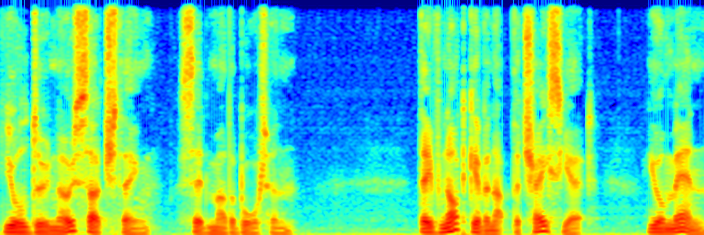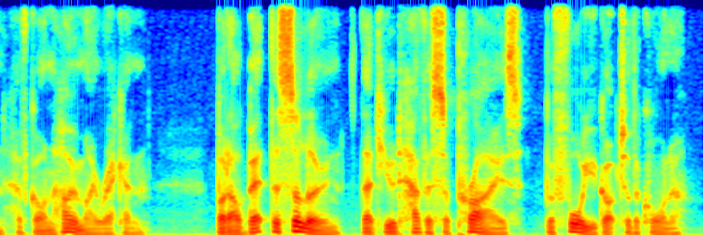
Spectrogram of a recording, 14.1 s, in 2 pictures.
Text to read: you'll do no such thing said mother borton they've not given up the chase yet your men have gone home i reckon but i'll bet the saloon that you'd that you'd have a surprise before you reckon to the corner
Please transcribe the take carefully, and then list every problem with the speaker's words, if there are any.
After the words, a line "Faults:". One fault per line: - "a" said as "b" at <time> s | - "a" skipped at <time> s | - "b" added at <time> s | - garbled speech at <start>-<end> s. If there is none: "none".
you'll do no such thing said mother borton they've not given up the chase yet your men have gone home i reckon but i'll bet the saloon that you'd have a surprise before you got to the corner
Faults:
- "that you'd" skipped at 11.0 s
- "reckon" said as "got" at 13.0 s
